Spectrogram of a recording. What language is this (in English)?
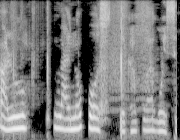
Assamese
